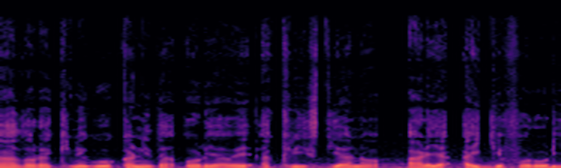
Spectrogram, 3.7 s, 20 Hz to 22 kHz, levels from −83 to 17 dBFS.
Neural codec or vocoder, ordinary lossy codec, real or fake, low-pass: none; none; real; 19.8 kHz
